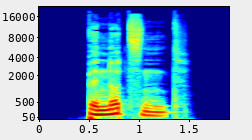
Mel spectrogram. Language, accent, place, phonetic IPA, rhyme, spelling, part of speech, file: German, Germany, Berlin, [bəˈnʊt͡sn̩t], -ʊt͡sn̩t, benutzend, verb, De-benutzend.ogg
- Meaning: present participle of benutzen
